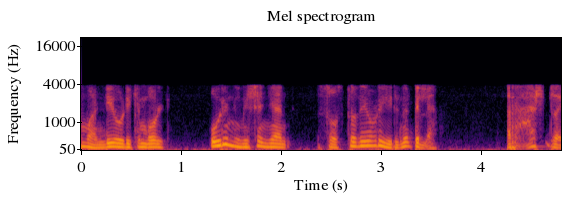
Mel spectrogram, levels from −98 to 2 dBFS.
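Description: From start to finish the speech carries the sound of the GSM full-rate codec, whose plainly audible roughness fits a rate of around 13 kbit/s. The codec models the vocal tract as a filter and excites it with a coarse, regularly spaced pulse train built from only a fraction of the original excitation, which produces the buzzy, gravelly texture. On a spectrogram the energy stops abruptly at 4 kHz throughout, and the harmonics below look grainy rather than cleanly striated.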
